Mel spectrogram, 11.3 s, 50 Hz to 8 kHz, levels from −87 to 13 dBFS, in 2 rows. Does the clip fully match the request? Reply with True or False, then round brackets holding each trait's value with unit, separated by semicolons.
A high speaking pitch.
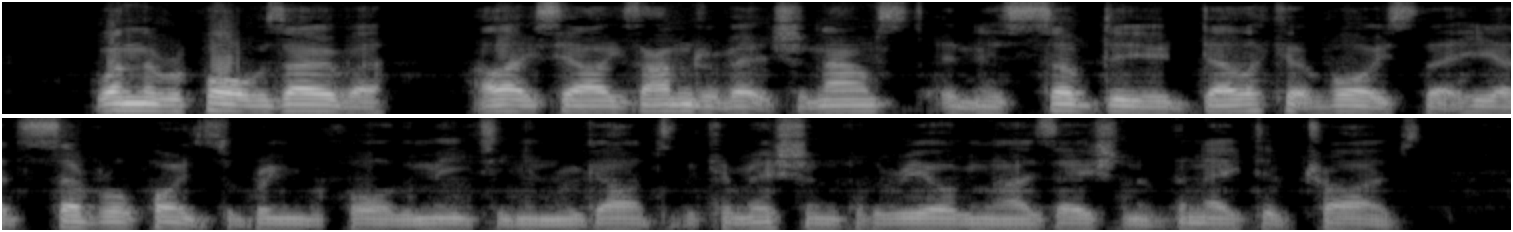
False (100 Hz)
